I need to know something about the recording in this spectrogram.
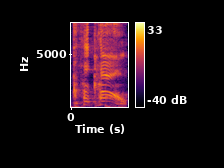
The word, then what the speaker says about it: cacao: up with some creme de cacao get the pronunciation correct cacao all right it was in half an hour's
